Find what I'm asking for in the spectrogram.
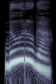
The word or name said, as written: ತುರುಕ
